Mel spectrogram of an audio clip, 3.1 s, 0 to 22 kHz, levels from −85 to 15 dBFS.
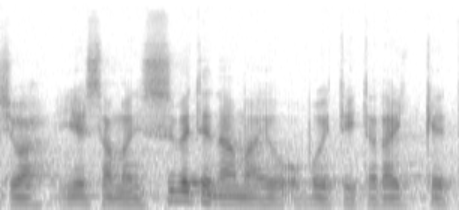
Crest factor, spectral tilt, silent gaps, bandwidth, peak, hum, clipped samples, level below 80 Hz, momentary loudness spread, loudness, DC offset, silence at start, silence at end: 18 dB; -3.5 dB/octave; none; over 20 kHz; -22 dBFS; none; under 0.1%; -68 dBFS; 7 LU; -39 LUFS; under 0.1%; 0 s; 0 s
